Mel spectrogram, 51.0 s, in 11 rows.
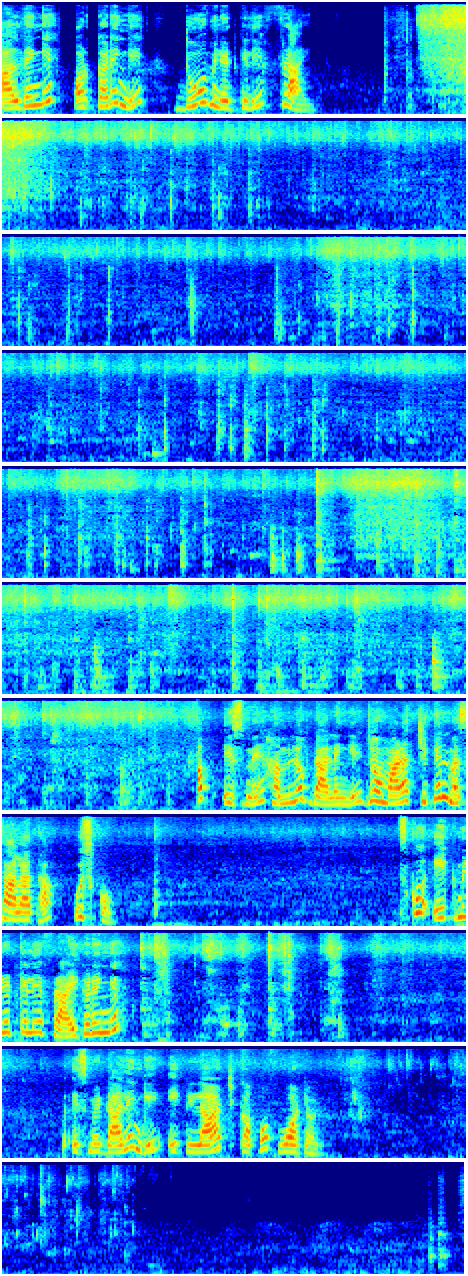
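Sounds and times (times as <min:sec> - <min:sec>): spatula scraping and clinking on pan: 0:03.8 - 0:29.8, 0:38.3 - 0:41.9, 0:50.6 - 0:51.0
food sizzling in hot oil: 0:03.8 - 0:47.8.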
